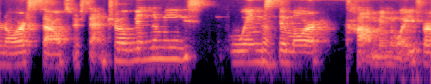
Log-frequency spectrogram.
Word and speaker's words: Nguyen: And like I always just like try to correct them, be like it's Nguyen, like try to pronounce the Y more so they understand.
